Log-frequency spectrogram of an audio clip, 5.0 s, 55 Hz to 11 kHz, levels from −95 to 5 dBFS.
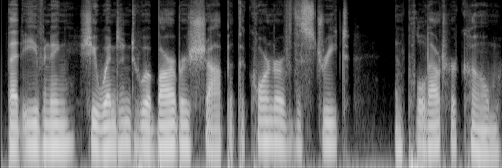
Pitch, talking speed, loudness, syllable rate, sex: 105 Hz, 225 wpm, -20 LUFS, 5.7 syllables/s, male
